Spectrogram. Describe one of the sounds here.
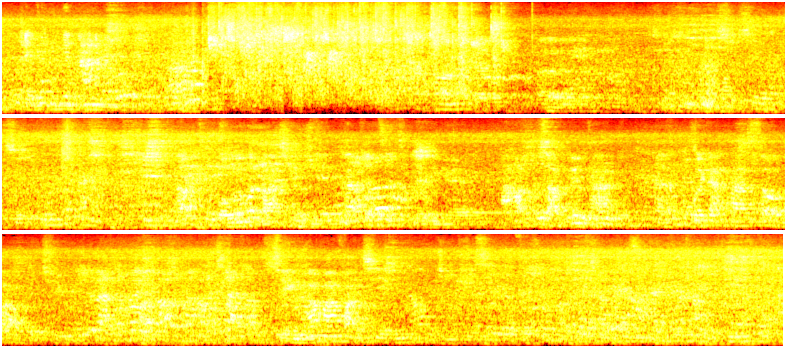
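A middle-aged man speaks with animation into a microphone over a loudspeaker.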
